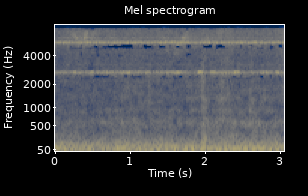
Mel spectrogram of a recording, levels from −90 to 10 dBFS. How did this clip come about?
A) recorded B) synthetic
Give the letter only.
B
